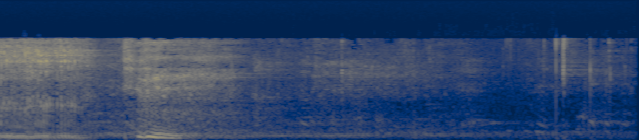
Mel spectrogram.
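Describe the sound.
A man's voice imitates snoring: a loud, rasping snore with a rattling low snort, fading into quieter breathy noise with a few faint clicks at the end.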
